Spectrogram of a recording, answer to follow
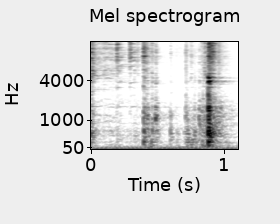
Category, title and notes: Sound effects > Objects / House appliances
knife and metal beam vibrations clicks dings and sfx-093
Perc, ding, metallic, Beam, Wobble, Foley, ting, Klang, Trippy, Metal, FX, Vibration, Vibrate, SFX, Clang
